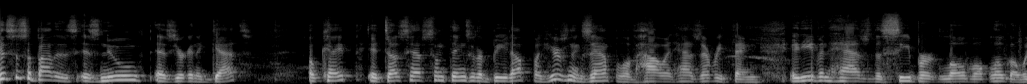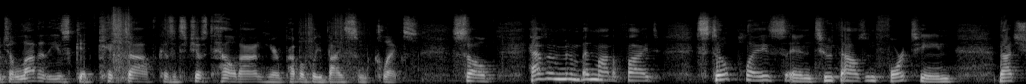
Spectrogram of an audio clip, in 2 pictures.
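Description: The recording was likely made in 3-second chunks, losing a few milliseconds at each handover, so audio is missing between chunks and the sides butt together. This is heard as brief skips, a few milliseconds long, at 2.13, 5.13, 8.12, 11.11 and 14.11 s.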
